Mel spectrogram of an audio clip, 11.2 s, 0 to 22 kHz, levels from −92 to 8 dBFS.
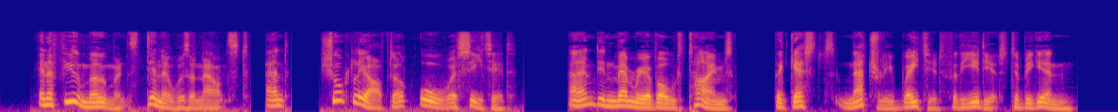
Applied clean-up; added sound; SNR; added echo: none; none; none; none.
